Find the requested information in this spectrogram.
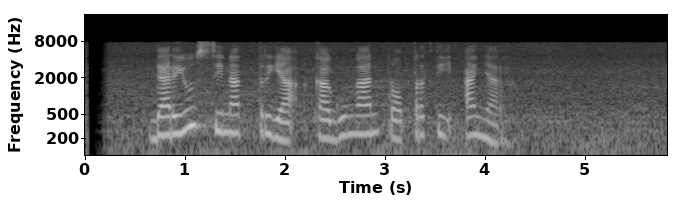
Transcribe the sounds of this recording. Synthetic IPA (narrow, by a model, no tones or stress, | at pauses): daɾiusinat̪ɾiakaɡuŋanpɾɔpərt̪iʔaɲar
